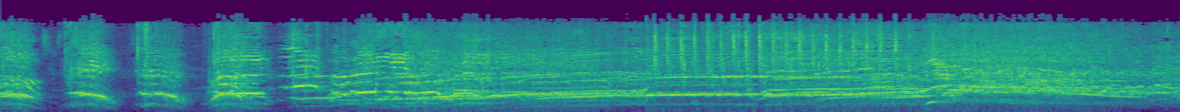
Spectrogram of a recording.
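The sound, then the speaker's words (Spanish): Professional football players shout and cheer together, celebrating at a match's final whistle. It opens with a few short bursts of yelling, then swells into sustained loud group cheering, with rapid clapping partway through. “El sonido de los futbolistas del Liverpool, ¿eh? Jugadores del Liverpool.”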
